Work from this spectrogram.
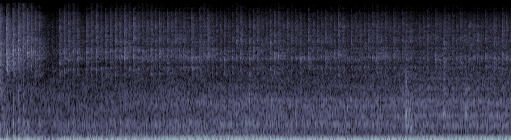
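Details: Farmall Super M tractor driving a retrofitted IH sickle mower via its original lifelong belt, first try: loud even low-pitched engine beat holding steady with no knocks or slipping; tractor and belt-driven mower running normally.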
